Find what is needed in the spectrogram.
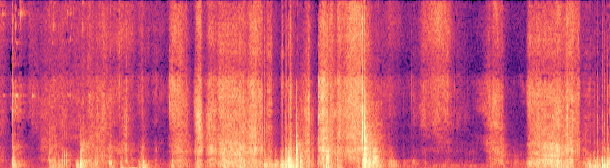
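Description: Glossy pages of a Daphne's Diary magazine being turned by hand, the paper rustling and flapping in bursts. It is loudest in the middle, with two sharp snaps of a page, and another page is turned near the end.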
